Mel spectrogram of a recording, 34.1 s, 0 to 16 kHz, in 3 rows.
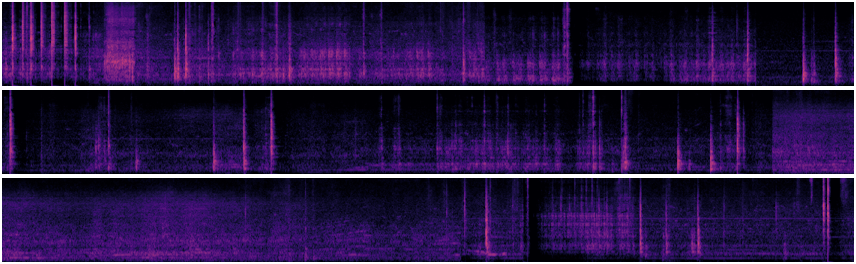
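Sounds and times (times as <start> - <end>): metal parts clinking: 0.0 - 1.1.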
